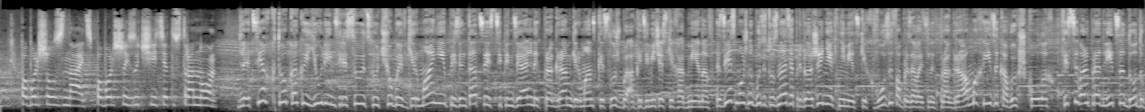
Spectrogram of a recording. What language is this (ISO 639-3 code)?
rus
